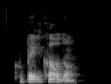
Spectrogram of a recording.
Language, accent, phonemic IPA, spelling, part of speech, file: French, France, /ku.pe l(ə) kɔʁ.dɔ̃/, couper le cordon, verb, LL-Q150 (fra)-couper le cordon.wav
- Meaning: to cut the cord, to cut the umbilical cord, to cut the apron strings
